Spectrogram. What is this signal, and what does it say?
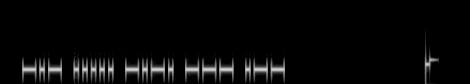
Morse code, heard as a keyed tone, about 28 wpm, 700 Hz. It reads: K5COW
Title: USA Call Signs - 5 Characters - 4x Character Spacing - 28wpm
